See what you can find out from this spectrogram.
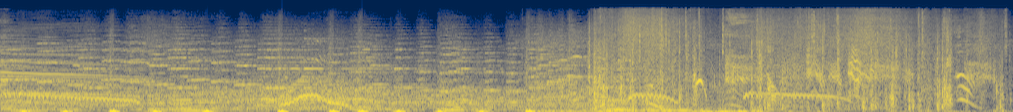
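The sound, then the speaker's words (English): A loud, chaotic crash through the branches of a gum tree, with repeated snapping and thrashing impacts over about ten seconds, mixed with squawking, fowl-like calls and whooshing movement. “I think that was a gum tree we just smashed.”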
